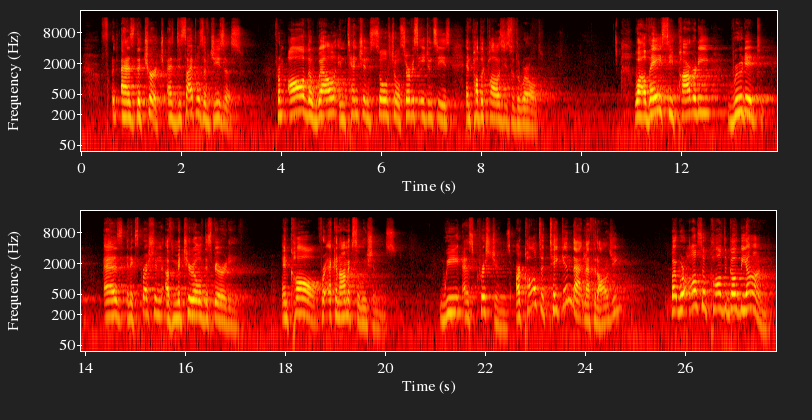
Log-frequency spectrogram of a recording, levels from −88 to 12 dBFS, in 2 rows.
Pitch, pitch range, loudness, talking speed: 190 Hz, 170-215 Hz, -24 LUFS, 115 wpm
